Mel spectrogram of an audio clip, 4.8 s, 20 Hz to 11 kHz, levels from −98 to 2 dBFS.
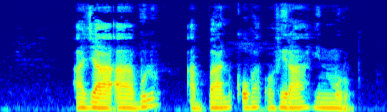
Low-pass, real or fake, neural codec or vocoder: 9.9 kHz; real; none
